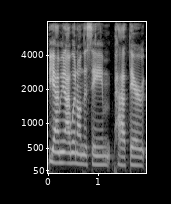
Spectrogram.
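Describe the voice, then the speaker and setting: A woman's voice: lowish voice, steady tone, fairly quick, a bit bright, smooth. An American woman, a sports host and reporter, talking casually as part of a roundtable discussion.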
